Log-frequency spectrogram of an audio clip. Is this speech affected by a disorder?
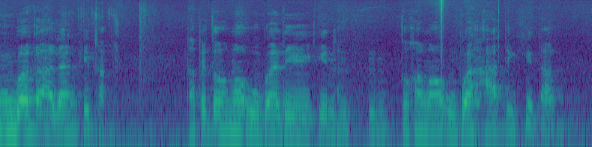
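Yes: cerebral palsy.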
